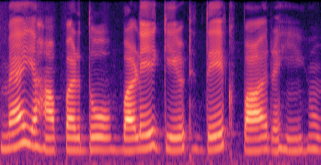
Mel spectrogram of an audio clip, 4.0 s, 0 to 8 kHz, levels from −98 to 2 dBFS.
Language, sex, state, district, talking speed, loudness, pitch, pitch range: Hindi, female, Madhya Pradesh, Katni, 150 wpm, -17 LUFS, 190 Hz, 180-200 Hz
